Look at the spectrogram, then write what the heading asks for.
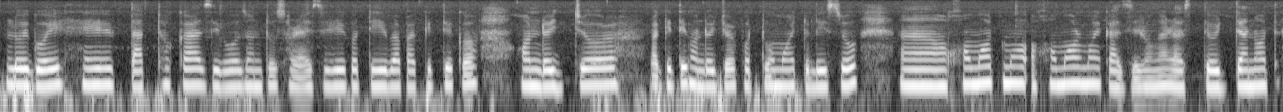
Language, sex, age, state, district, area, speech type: Assamese, female, 18-30, Assam, Lakhimpur, rural, spontaneous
